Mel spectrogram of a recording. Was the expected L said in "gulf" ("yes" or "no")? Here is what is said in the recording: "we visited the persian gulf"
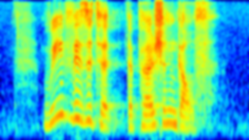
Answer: yes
